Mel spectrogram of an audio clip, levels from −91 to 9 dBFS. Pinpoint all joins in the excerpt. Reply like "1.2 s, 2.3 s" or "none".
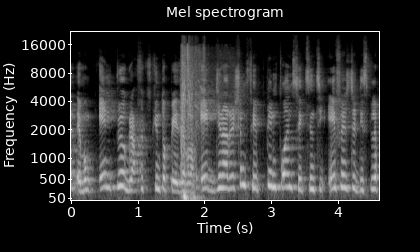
1.9 s

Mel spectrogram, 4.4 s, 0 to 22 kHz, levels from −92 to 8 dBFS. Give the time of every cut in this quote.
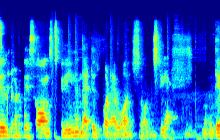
none

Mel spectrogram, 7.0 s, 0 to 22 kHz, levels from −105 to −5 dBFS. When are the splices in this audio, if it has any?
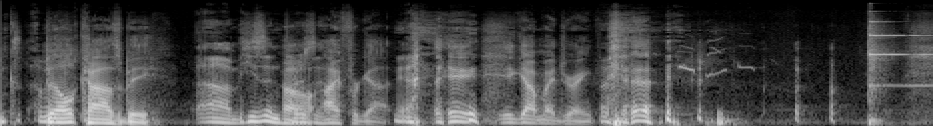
none

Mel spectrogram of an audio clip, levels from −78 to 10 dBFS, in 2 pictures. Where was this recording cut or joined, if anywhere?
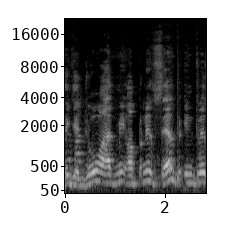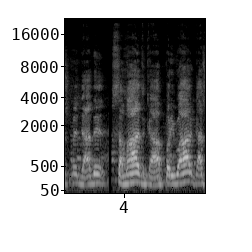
3.7 s

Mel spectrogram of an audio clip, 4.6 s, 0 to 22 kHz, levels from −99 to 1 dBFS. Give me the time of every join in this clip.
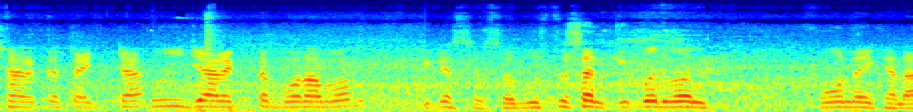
0.8 s, 2.1 s

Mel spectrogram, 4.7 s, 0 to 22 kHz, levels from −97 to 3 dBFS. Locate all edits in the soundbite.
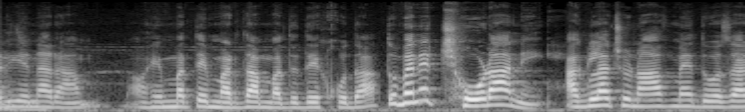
2.4 s, 3.4 s

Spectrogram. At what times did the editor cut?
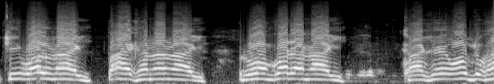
none

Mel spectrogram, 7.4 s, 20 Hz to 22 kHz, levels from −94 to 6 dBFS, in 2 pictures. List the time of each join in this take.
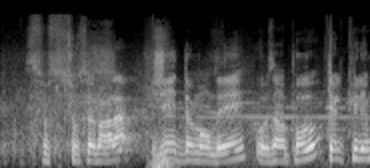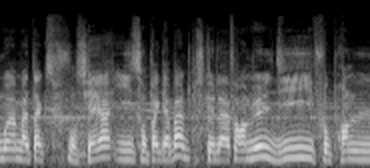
1.6 s, 2.5 s, 3.2 s, 4.9 s, 6.0 s

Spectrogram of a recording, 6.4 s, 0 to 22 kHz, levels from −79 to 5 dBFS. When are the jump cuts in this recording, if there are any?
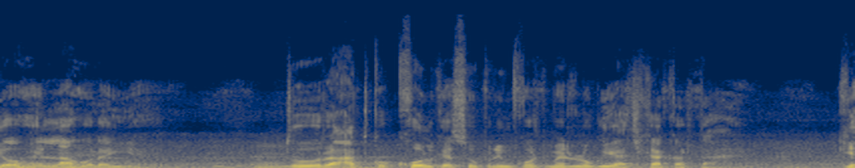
none

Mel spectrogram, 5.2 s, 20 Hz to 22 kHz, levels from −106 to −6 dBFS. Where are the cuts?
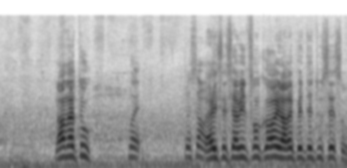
none

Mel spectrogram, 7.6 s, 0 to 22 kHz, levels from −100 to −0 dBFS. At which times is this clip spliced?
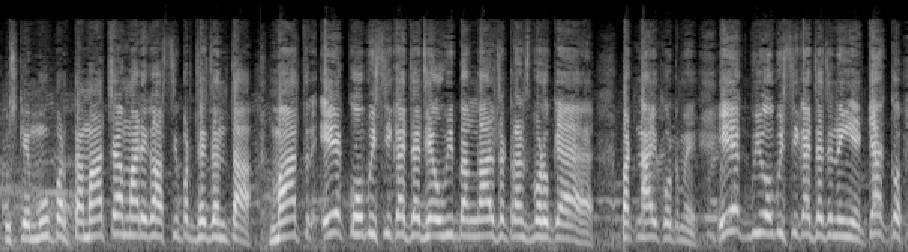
2.1 s

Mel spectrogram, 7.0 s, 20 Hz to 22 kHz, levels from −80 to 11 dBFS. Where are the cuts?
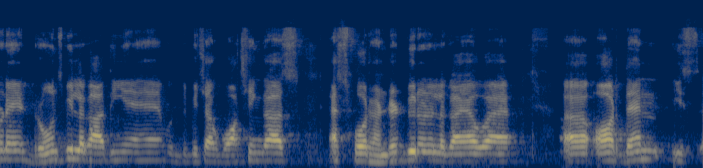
none

